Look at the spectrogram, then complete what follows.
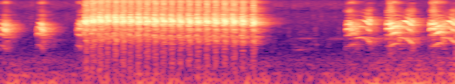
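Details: Long-tailed shrike (Lanius schach) singing: two brief harsh notes, a sustained grating rattle of fast pulses lasting almost two seconds, a quiet gap, then three scratchy chattering phrases.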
